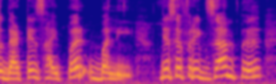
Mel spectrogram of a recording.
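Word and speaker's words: hyperbole: अब नेक्स्ट है हाइपरबली। इसका भी कई बार प्रोनाउंसिएशन स्टूडेंट्स गलत करते हैं। This is नॉट हाइपरबोल, इट्स हाइपरबली।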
